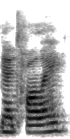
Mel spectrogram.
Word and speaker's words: Natale: Is that how you say his name? – Natale. Yeah. Natale.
